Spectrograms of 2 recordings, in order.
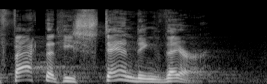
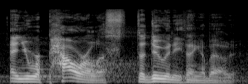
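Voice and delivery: normal talking voice

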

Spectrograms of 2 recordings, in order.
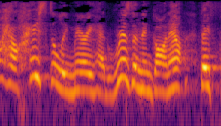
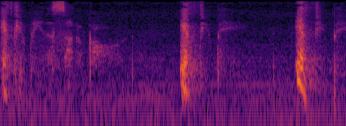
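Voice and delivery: taunting echo whisper; 24 dB quieter than usual. Acted. Tempter's echo in Jesus' mind, whispered. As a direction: whisper it like a haunting memory. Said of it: "that echo of that Temple Mount".

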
